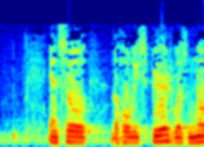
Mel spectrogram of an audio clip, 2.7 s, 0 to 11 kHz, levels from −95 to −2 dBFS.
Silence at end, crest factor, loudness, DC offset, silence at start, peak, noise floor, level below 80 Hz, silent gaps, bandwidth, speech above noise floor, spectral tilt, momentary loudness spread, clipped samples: 0 s; 14 dB; -14 LUFS; under 0.1%; 0.15 s; 0 dBFS; -36 dBFS; -54 dBFS; none; 6.4 kHz; 24 dB; -9 dB/octave; 11 LU; under 0.1%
